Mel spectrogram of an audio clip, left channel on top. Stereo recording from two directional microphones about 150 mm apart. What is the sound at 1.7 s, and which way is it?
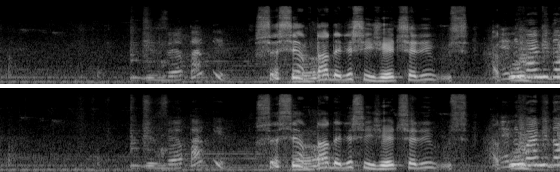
Speech, 15° right (ahead or behind).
